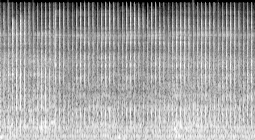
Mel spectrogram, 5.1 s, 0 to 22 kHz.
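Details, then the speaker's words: Radial shockwave therapy on an adult triathlete's left knee, low-level pain for a couple of years with no significant injury; intensity reported around 5–7 out of 10. Fast, even, sharp tapping pulses at about ten a second from the handpiece. "so what Shockwave is aiming to do is we're kind of disrupting some of the tissue in this area that might have healed poorly and giving it a chance to um be better the second time around"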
